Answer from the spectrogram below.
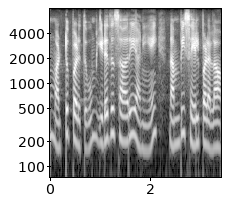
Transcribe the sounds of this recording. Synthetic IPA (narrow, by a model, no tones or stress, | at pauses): mːɐʈːɯpːɐɽɯt̪ːɐʋɯmɪɽɐðɯsaːɾiɐɳɪjɐɪnɐmbisɛjɐlpɐɽɐlaːm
